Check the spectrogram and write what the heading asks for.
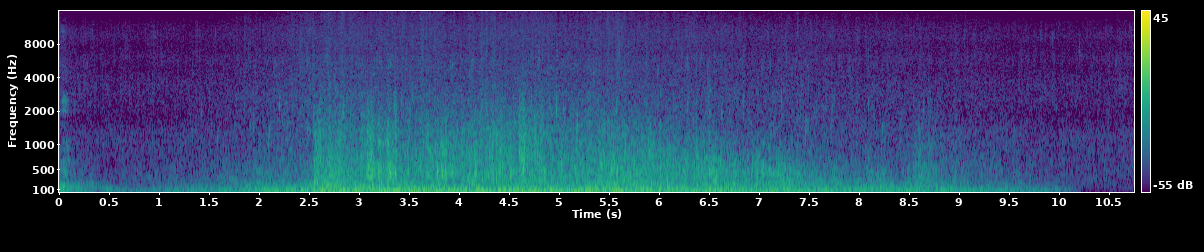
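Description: A long roll of thunder over rain: the low rumble builds in the first couple of seconds, stays strong for a few seconds, then slowly dies away.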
